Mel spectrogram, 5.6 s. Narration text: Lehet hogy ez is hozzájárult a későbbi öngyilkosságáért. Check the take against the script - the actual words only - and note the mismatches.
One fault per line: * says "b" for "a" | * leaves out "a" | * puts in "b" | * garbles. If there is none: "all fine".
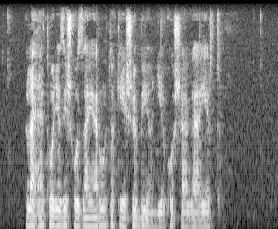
all fine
